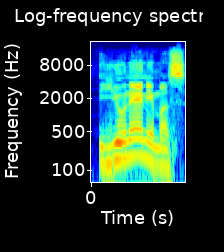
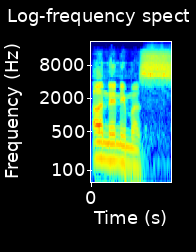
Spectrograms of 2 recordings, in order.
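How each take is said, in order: First: The word starts with a 'you' sound. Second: The word starts with an 'uhn' sound. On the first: The speaker calls it right. "इसका सही pronunciation होता है यूनेनिमस" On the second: The speaker calls it wrong. "कई लोग एनेनिमस पढ़ते हैं, अनएनिमस, जो गलत होता है"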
